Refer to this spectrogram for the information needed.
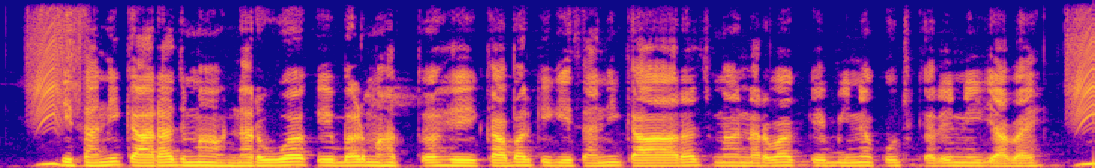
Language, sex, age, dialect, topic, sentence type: Chhattisgarhi, male, 60-100, Western/Budati/Khatahi, agriculture, statement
